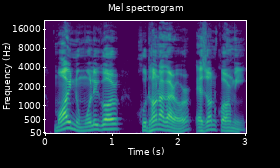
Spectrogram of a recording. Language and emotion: Assamese, neutral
